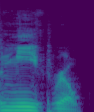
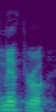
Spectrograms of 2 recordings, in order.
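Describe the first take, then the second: First: The first syllable sounds like 'me'. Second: The first syllable sounds like 'mith'. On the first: "As in me thrill" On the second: "This isn't Mithril"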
